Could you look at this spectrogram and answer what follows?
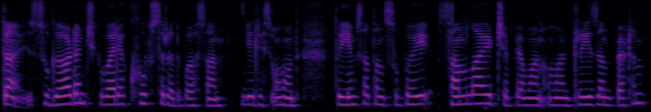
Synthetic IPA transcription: t̪ɐsuɡaːɖɐnt͡ʃʰi̥kʋaːɾʲjaːkʰuːbsɨɾɐd̪baːsaːnjelʲisʲõːnd̪t̪ɨjimsɐt̪ɐnsubɐisɐnlaːjiʈ̚t͡ʃʰepʲɐʋaːnɐ̰maːnʈɾiːzɐnpʲɛʈʰɐn

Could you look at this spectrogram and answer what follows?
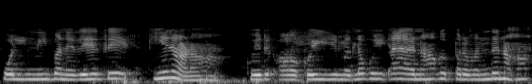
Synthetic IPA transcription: kolnĩːbəneːd̪eːɦet̪eːkiãːd͡ʒaːɽ̃aːɦãːkoikoːiːmət̪ləb̚koːiːʔɛːnaɦãːkoːiːpəɾʋənd̪ənaɦãː

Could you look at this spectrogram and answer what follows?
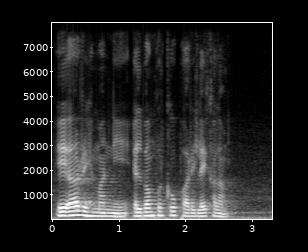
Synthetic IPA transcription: eaɾːiɦmanːielbampʰuɾkʰɯwpʰaɾilajkʰalam

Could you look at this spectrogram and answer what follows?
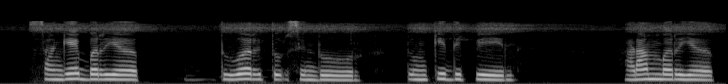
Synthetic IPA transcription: saŋɡɛbəɾjət̪̚ | d̪uaɾit̪uʔ̚sind̪ur | ʈuŋkid̪ipil | haɽambəɾjət̪̚

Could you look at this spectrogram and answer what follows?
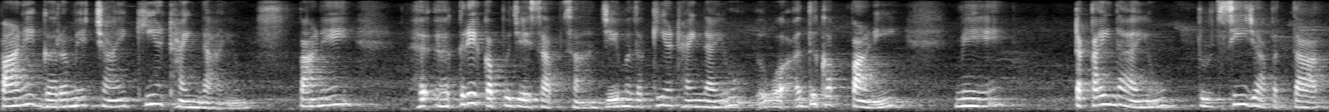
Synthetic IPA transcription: paːɽ̃eɡʱɐɾ̆mẽt͡ɕaːɦɪ̃kiːə̃ʈʰaːĩːnd̪aːɦijṵ̃ | paːɽ̃e | ɦɪkɪɾekɐpʊ̆d͡ʑeːɦɪsaːbsãd͡ʑeːmɐt̪ləb̚kiːə̃ʈʰaːĩːn̆d̪aːɦijũt̪ʊɦoʔɐd̪ʱʊkɐpːaːɽ̃i | mẽ | ʈɐkaːĩːn̆d̪aːɦijũt̪ʊlsid͡ʑaːpɐt̪ːa

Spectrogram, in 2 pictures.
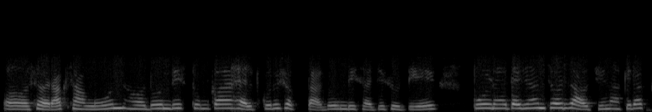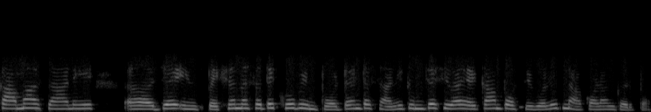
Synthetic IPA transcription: səɾaksãŋɡuːnd̪ond̪iːst̪umkaɦelpkəɾuːɕək̚t̪ad̪ond̪isat͡ɕiːsuʈiek | puːɳt̪jad͡ʑʰjant͡səɽd͡zawt͡ɕiːnakit̪akamaəsaːɽ̃i | d͡ʑeinspekɕənəsat̪ekʰuːbimpɔɾʈəɳʈəsaːɽ̃it̪umt͡ɕjaɕiʋajekampɔsibəlit̪nakoɽ̃ãŋkəɾt̪a

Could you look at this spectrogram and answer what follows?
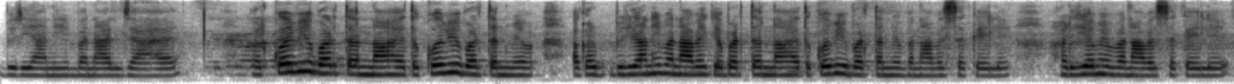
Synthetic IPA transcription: bɪɾijanibənaeld͡ʒaɦɛɾkoːibʱibəɾt̪ənːaɦɛt̪okoibʱibəɾt̪ənmẽəɡəɾbɪɾijanibənabekebəɾt̪ənːaɦɛt̪okoːibʱibəɾt̪ənmẽbənaʋesəkɛle | həɾijomẽbənaʋesəkɛle

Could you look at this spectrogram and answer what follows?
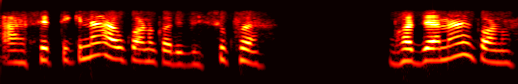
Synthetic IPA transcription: aset̪ikinaaukɔɽ̃ɔkɔɾibisukʰua | bʱʌd͡ʒanakɔɽ̃ɔ

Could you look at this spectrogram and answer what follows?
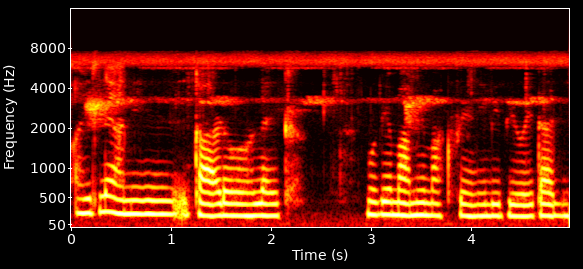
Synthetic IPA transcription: əit̪leañikaɽlajk | məɡemamimaksañibibiʋojt̪ali

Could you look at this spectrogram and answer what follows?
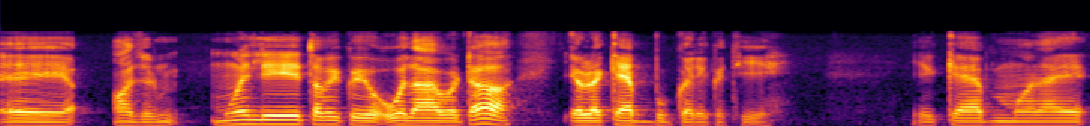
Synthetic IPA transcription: e | ɦʌd͡zur | mʌjlet̪ʌpaĩkojoʔːlabaʈʌ | ewʈakap̚buk̚ɡʌɾekot̪ʰije | jokapmʌlaj

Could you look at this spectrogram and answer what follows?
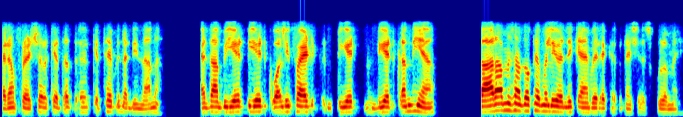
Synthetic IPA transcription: kɐɾɦũfɾeːʃəɾkʰeːt̪ɐt̪ɐkɪt̪ʰebɪnɐɗĩːnd̪aːnə | ɛ̃ːt̪̬ɐʋ̤ãbiːeːʈ̚ɗieːʈkwaːlifaːɪɖɖieːʈ̚ɖieːʈkɐ̃nd̪iãː | t̪aːɾaːmɪsãt̪oːkʰemɪliʋɐ̃ːn̆d̪ikɐ̃ɦɪ̃bɪɾeːkəɡneːʃənskuːlmẽː

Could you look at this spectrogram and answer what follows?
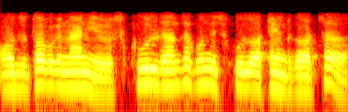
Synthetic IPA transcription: ʌd͡zut̪ʌpãkonaniɦʌɾuskuld͡zant͡sʰʌkuneskulʌʈenʈɡʌrt͡sʰʌ

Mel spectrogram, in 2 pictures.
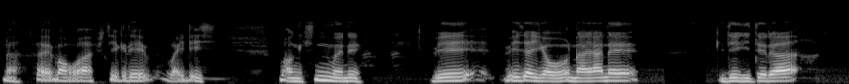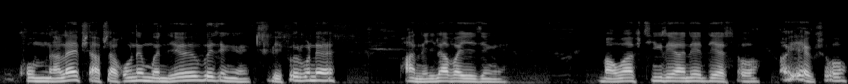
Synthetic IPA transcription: nasajmawapʰi̥tʰikɾeba̰jdis | maŋsinmɯnɯ | bebezajɡawnajanɯ | ɡ̥ideɡit̬ɯɾa | kʰɔmnalajpʰisap̚sakʰɔnɯmɯnd͡ʒɯbɯzɯŋɯbepʰɯɾkɔnɯ | pʰanɯjlaβajɯzɯŋɯ | mawapʰi̥tʰikʰɾeanɯdeɾsɔ | ek̚sɔ

